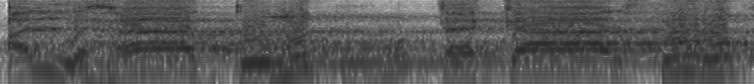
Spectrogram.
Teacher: سا جو ہے نرم حروف میں سے ہے، تو اس کو زبان کی نوک سے ہم ادا کرنے کی کوشش کریں گے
